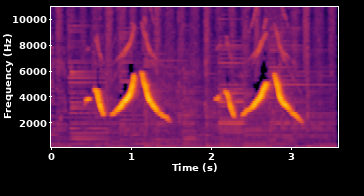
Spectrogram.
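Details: A Common Rosefinch (Carpodacus erythrinus) sings a short, clear whistled phrase of slurred notes that rise and then fall, given twice, with faint music underneath.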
